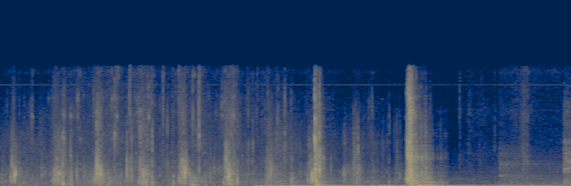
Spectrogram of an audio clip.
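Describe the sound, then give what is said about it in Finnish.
Footsteps approach, then the door to a gym where a sport and exercise psychology expert trains opens with a couple of thuds, and a low, steady rumble swells in. “Nyt avataan ovi salille, missä treenaa urheilu- ja liikuntapsykologian asiantuntija”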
